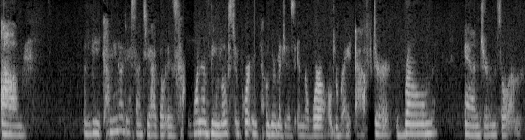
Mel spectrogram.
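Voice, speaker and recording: A woman working as a tour guide, chatting enthusiastically with live viewers in a breathy voice that is sometimes kept soft. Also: medium pitch, fairly even intonation, slow, low-quality recording. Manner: speaks softly at times. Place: inside a large stone cathedral. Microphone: handheld phone without stabilizer.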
